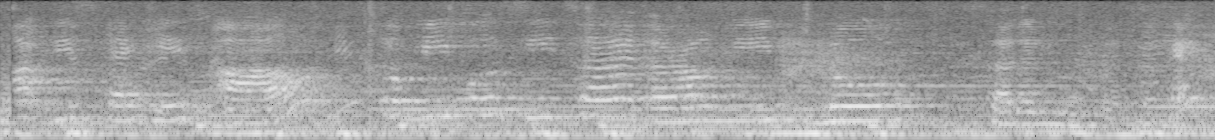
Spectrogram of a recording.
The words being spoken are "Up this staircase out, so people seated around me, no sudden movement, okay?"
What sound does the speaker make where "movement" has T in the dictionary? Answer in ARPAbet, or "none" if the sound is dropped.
none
